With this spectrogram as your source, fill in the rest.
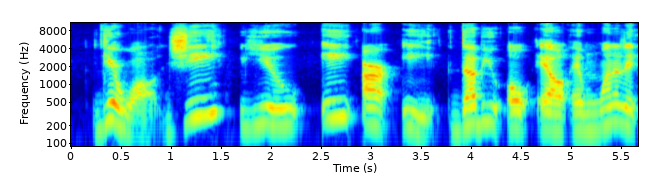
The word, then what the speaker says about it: Guerewol: Guerewol. Guerewol.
